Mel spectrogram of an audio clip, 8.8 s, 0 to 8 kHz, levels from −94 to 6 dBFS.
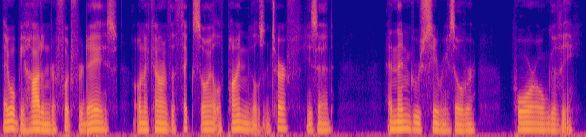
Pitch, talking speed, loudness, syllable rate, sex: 105 Hz, 190 wpm, -23 LUFS, 4.8 syllables/s, male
